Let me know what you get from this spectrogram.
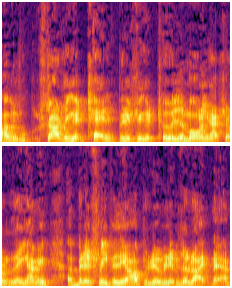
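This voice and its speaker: Someone in a London accent talks at a fairly quick pace with monotone, flat intonation. Noticeable background noise runs underneath. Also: man, fairly low pitch for a man. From England, East London. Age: 80s+. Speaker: actor. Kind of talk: interview. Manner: halting.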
